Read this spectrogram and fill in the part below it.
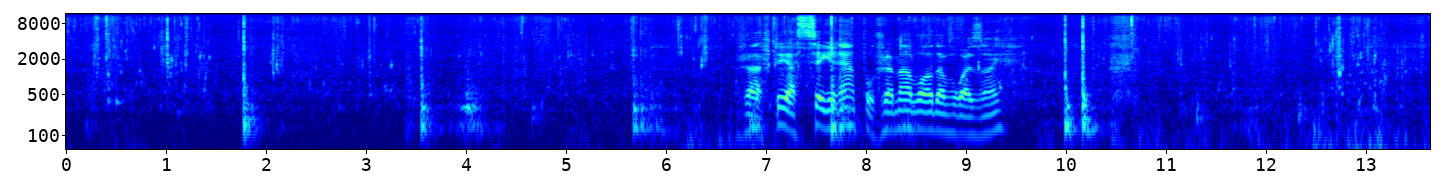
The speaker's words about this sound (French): Je m'endors le soir, c'est le bruit de la chute que j'entends. C'est des rapides, là ça, ça prend deux minutes. tu te concentres là-dessus, là, pouf, t'es parti, tu coules avec l'eau, tu pars avec la rivière.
